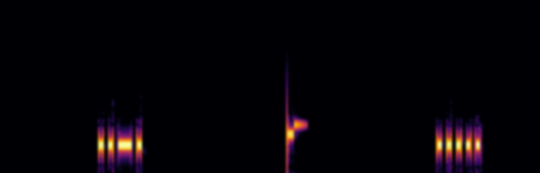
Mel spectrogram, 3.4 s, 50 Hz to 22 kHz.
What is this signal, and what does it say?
Morse code, heard as a keyed tone, about 38 wpm, 700 Hz. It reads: F 5
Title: Single Letter-Number Alt 40wpm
